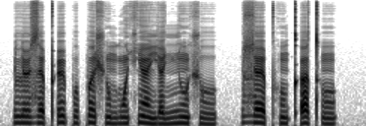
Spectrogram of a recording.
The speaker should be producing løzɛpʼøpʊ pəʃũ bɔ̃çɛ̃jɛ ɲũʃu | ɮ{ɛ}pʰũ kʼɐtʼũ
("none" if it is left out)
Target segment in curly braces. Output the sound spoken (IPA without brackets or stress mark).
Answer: ɛ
